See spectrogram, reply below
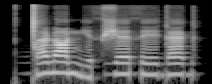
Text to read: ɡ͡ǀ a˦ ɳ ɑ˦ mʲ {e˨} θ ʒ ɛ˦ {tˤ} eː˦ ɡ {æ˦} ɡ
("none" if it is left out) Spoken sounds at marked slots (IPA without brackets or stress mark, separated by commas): e˨, θ, æ˦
